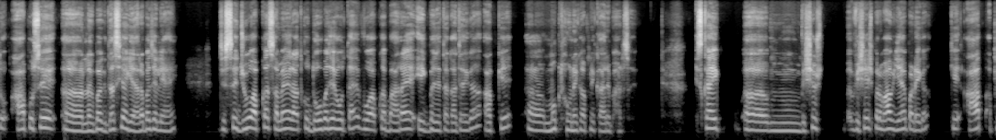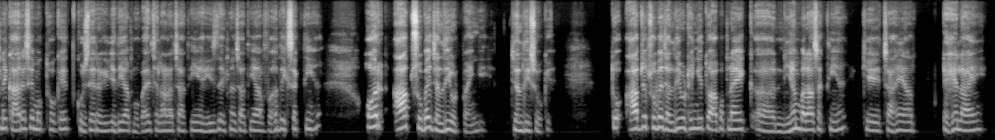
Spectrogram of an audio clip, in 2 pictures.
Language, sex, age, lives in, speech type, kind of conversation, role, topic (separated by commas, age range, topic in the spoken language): Hindi, male, 30-34, India, conversation, advice, advisor, क्या अनियमित खाने की वजह से आपकी ऊर्जा कम हो रही है और वजन बढ़ रहा है?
